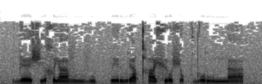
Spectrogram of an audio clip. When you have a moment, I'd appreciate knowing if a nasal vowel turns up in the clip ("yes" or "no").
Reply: no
